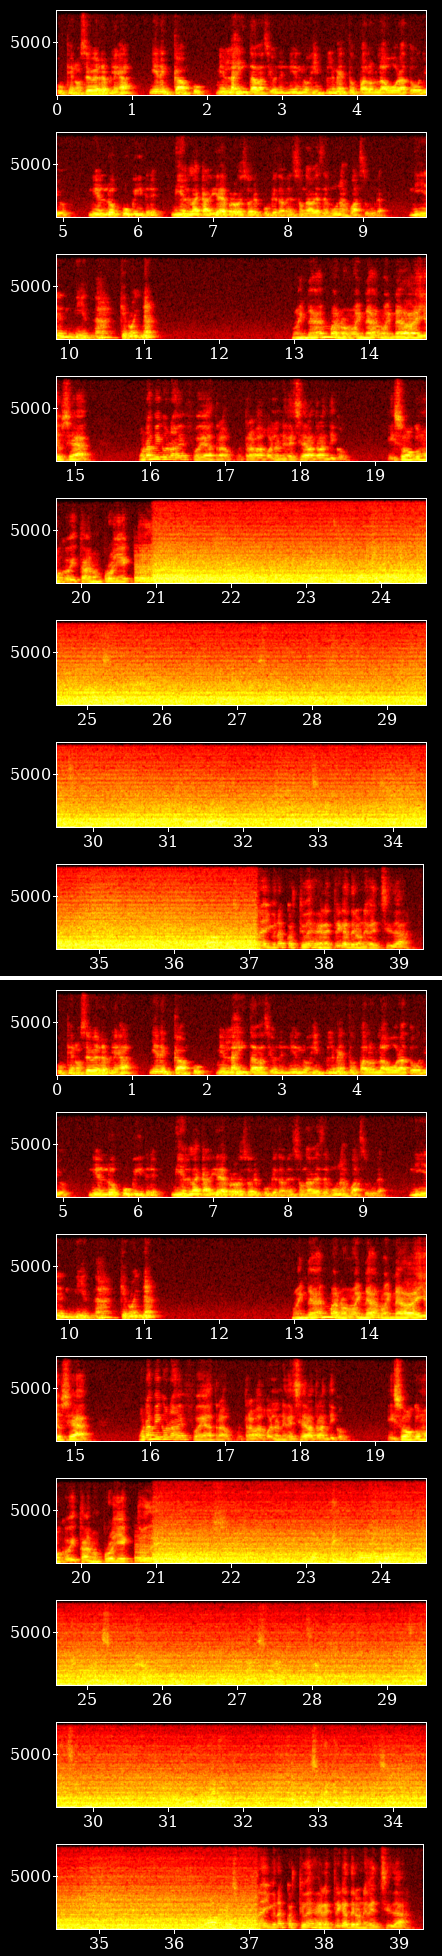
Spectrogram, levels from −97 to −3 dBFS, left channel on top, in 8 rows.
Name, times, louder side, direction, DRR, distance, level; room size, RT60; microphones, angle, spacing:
voice 1, 0.0-5.1 5.3-9.3 9.6-11.2 30.8-31.8 34.5-34.7, equal, 15° left, 0.8 m, -24 dB
voice 2, 13.0-15.2 15.8-18.6 19.2-21.9 22.9-24.4 24.7-28.3 29.0-29.9 31.4-31.8 32.6-34.2 36.3-39.1, equal, 35° right, 1.0 m, -24 dB
sound 1, 20.7-26.8, left 3 dB, 75° left, 0.4 m, -25 dB
sound 2, 20.9-37.1, left 2 dB, 45° left, 0.9 m, -17 dB
2.3 x 2.1 x 3.8 m
head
